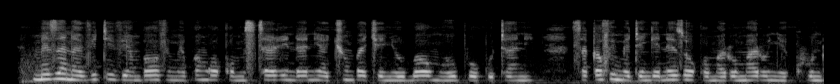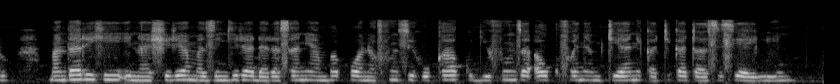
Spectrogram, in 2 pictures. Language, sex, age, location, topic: Swahili, female, 18-24, Kisumu, education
